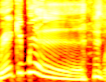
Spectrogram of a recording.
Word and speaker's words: Ricky Rudd: Hey, you didn't just say Ricky Rudd, you said Ricky Rudd. – Which is how you're supposed to say it, which is exactly how it's pronounced.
